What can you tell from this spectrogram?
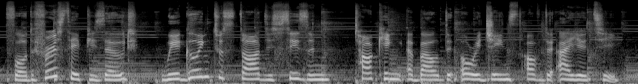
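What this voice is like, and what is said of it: French accent. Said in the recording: “please bear my French accent”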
